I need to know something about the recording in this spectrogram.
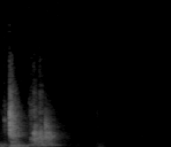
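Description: Table football (foosball) play: two sharp knocks about half a second apart as the ball and rod figures strike, each ringing briefly, then quiet.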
